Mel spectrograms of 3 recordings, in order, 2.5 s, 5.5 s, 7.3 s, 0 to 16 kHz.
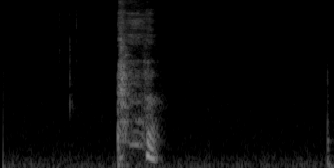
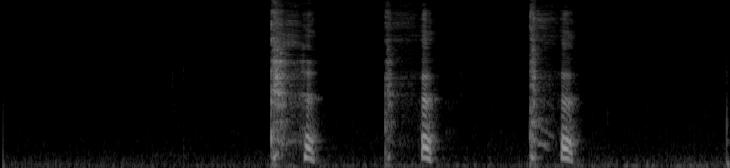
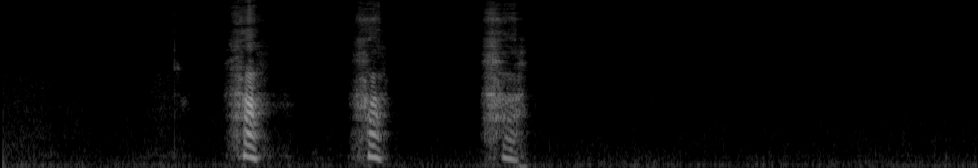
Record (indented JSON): {
  "cough_length": "2.5 s",
  "cough_amplitude": 326,
  "cough_signal_mean_std_ratio": 0.28,
  "three_cough_length": "5.5 s",
  "three_cough_amplitude": 626,
  "three_cough_signal_mean_std_ratio": 0.26,
  "exhalation_length": "7.3 s",
  "exhalation_amplitude": 896,
  "exhalation_signal_mean_std_ratio": 0.21,
  "survey_phase": "beta (2021-08-13 to 2022-03-07)",
  "age": "65+",
  "gender": "Female",
  "wearing_mask": "No",
  "symptom_none": true,
  "smoker_status": "Never smoked",
  "respiratory_condition_asthma": false,
  "respiratory_condition_other": false,
  "recruitment_source": "REACT",
  "submission_delay": "1 day",
  "covid_test_result": "Negative",
  "covid_test_method": "RT-qPCR",
  "influenza_a_test_result": "Negative",
  "influenza_b_test_result": "Negative"
}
